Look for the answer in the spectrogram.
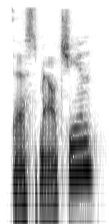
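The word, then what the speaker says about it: Dastmalchian: Dasmalchian? – There you go.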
